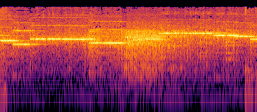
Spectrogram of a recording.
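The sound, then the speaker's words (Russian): A high, thin electronic signal tone transmitted from an artificial satellite of the Moon, carrying the melody of the Internationale party anthem, steady and slightly wavering over a bed of radio hiss, continuing for several seconds with no voices. “А как же сигналы подавали?”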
